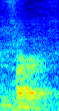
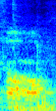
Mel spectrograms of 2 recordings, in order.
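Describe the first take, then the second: First: The vowel is short and the R is pronounced. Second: The vowel is lengthened and the R is dropped. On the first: "you must pronounce the last consonant" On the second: "they will extend the vowel sound here, but they'll eliminate the R"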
